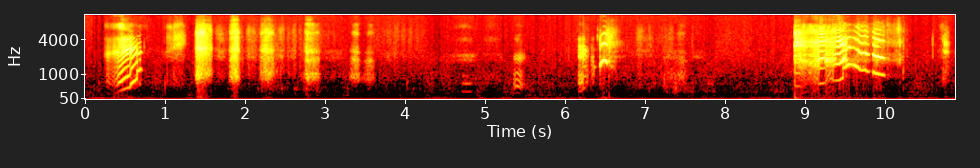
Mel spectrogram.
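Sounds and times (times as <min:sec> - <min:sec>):
baby cooing: 0:00.2 - 0:00.8, 0:05.4 - 0:05.6, 0:06.2 - 0:06.8, 0:08.9 - 0:10.8.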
